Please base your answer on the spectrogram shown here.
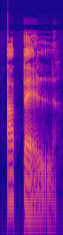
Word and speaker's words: appelle: and then you get a double consonant, and well, they are the same, then it does change the pronunciation of a. You tend to pronounce it like really open. That's the reason why you pronounce it appel, okay?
